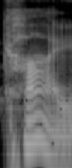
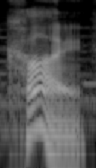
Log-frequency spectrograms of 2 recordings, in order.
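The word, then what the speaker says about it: χ: Greek consonants in fact the letter Kai is the aspirated version of Kappa it basically sounds like a Kappa plus an H sound K hand now you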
